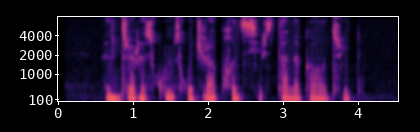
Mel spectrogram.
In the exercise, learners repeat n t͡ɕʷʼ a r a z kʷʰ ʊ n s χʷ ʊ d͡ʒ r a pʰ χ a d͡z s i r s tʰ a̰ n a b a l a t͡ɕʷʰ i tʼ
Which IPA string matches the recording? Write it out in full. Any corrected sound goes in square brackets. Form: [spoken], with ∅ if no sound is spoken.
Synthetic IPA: n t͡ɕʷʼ a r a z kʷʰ ʊ [m] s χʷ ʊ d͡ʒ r a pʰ χ [ə] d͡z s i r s tʰ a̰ n a [ɡ] a l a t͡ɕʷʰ i tʼ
